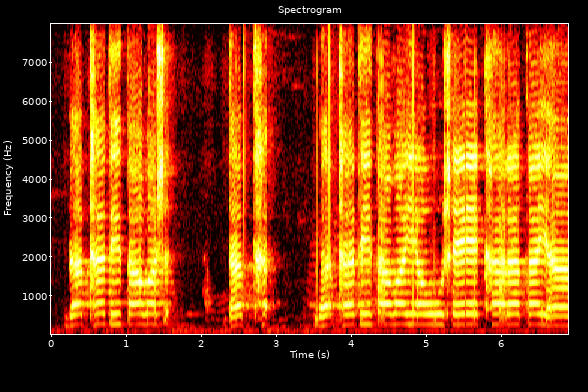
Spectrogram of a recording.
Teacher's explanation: రెండవ ధ మహాప్రాణం అండి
